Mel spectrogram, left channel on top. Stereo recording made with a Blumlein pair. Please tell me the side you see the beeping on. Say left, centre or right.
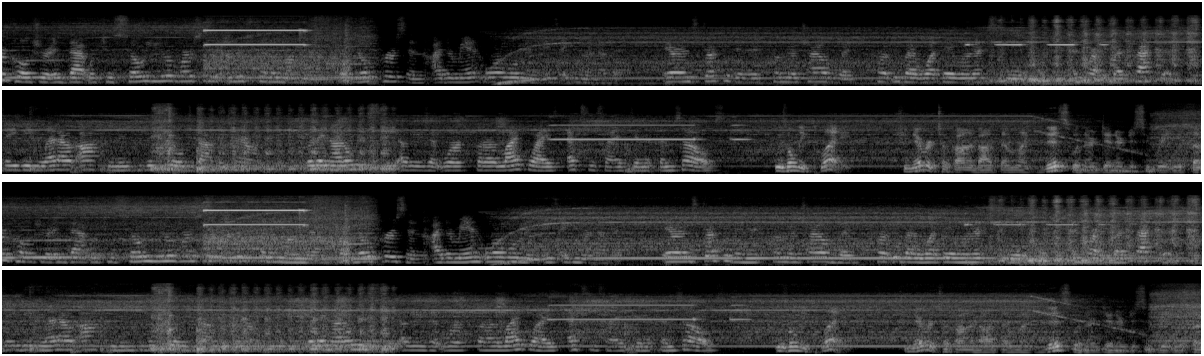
right.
